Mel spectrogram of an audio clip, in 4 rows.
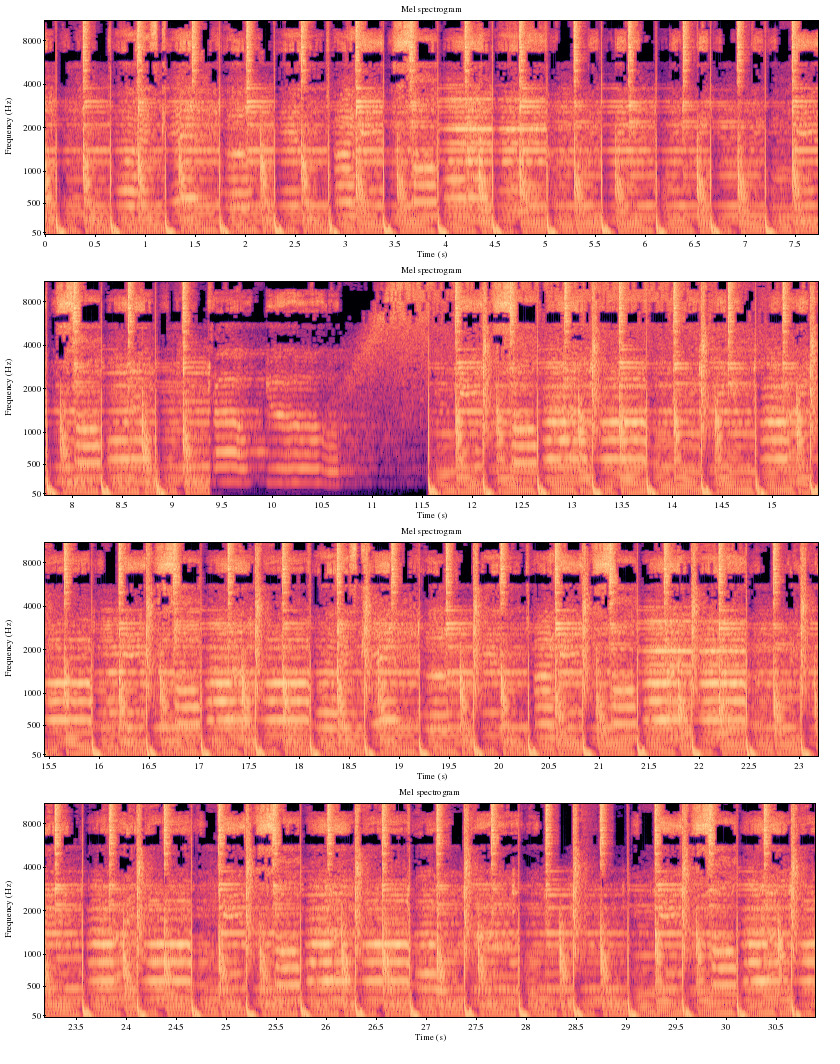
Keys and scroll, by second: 0.1 Down, 1.3 Up, 2.4 ctrl+t, 7.5 Right, 8.9 Right, 9.7 Right, 10.5 Down, 11.3 Left.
